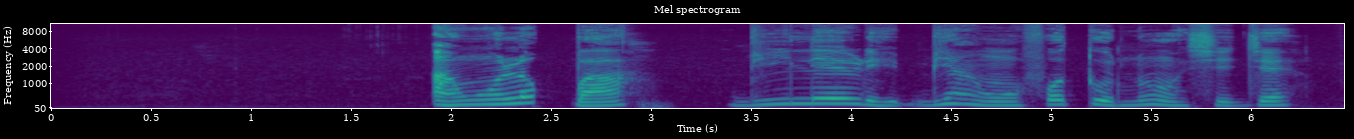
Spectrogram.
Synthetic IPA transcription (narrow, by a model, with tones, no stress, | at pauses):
a˨w̃ɔ̃˧lɔ˦k͡pa˨˦ | bi˦i˦le˦ɾe˦˨bi˦a˦˨w̃ɔ̃˧fɔ˦to˦˨nãː˨˦˨ʃe˧d͡ʒɛ˦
